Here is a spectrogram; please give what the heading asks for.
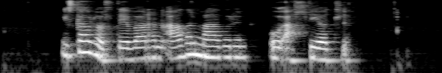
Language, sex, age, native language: Icelandic, female, 20-29, Icelandic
